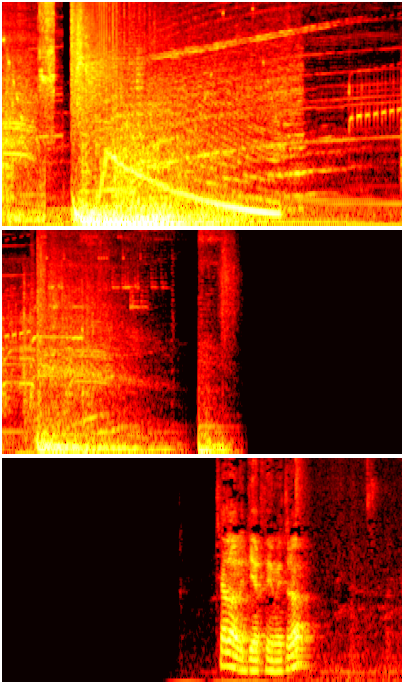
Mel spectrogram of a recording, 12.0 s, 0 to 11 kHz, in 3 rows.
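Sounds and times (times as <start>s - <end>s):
synthesized tone sliding down: 0.7s - 4.0s
faint high rising tone: 1.0s - 4.2s.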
